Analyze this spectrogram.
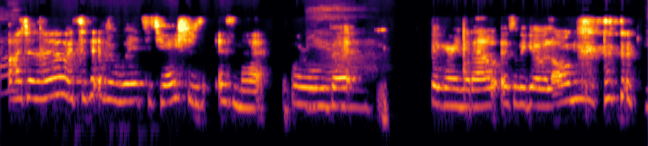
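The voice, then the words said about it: British accent. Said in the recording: “I love your accent. ... It's so very British.”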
